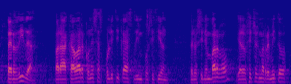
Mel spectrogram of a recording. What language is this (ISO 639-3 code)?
spa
